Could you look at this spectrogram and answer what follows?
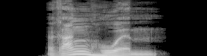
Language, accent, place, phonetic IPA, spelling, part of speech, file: German, Germany, Berlin, [ˈʁaŋˌhoːəm], ranghohem, adjective, De-ranghohem.ogg
- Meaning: strong dative masculine/neuter singular of ranghoch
